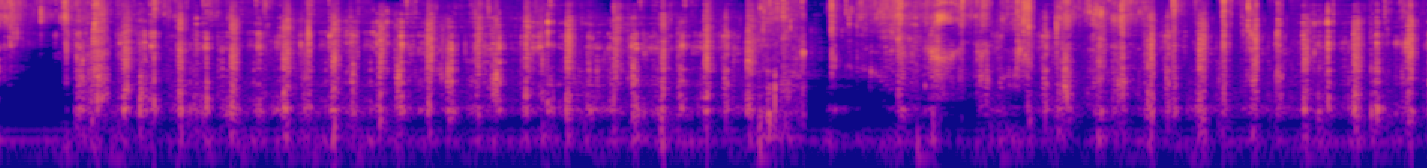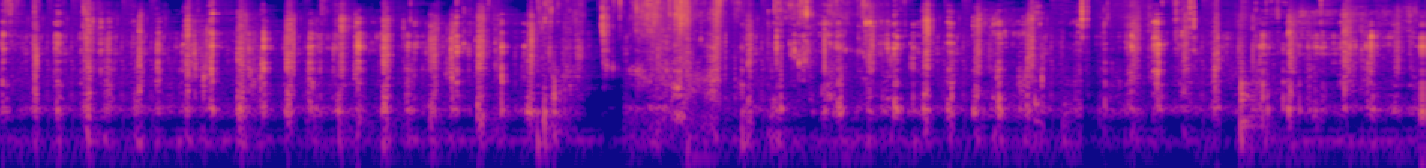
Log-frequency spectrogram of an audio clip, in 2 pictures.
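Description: Close-miked eating sounds: chewing and crunching through crusty food, a dense run of small crackles that pauses briefly about eight seconds in and again about twenty seconds in.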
